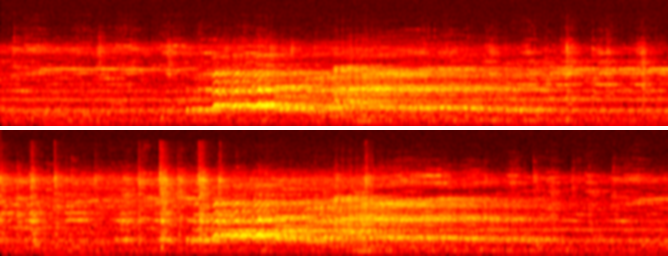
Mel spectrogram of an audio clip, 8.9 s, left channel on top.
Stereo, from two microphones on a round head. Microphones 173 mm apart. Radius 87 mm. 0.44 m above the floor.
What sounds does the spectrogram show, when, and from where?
2.5 s laughter: centre (ahead or behind), 1.2 m; by 7.5 s 10° right (ahead or behind), 5 m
